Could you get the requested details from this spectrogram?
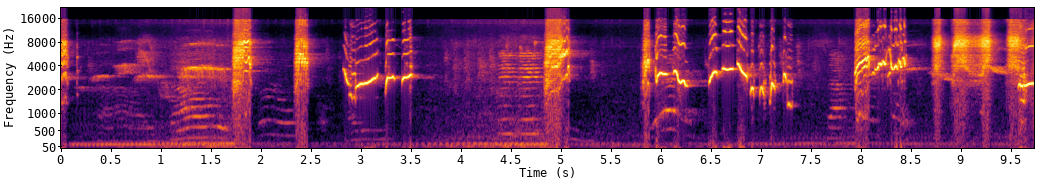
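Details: Calling a rival to fight, an Oriental magpie-robin (kacer) sings a mixed medley of bright whistled sweeps, trills and harsh chips, with a steady low hum and hiss in the background.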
